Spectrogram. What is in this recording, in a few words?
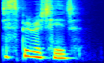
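"dispirited", English, British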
